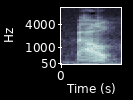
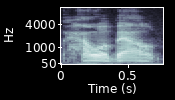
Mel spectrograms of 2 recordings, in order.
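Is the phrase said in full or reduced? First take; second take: reduced; full. First: The first syllables are dropped, leaving bout. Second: Both words are said in full.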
